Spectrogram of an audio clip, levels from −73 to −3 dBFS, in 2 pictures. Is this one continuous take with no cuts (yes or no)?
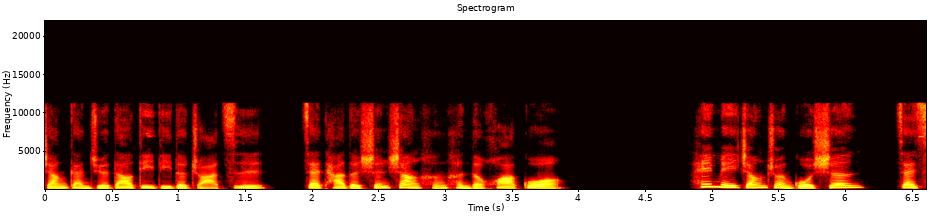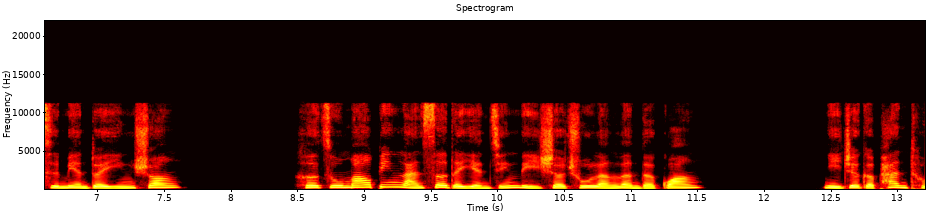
yes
